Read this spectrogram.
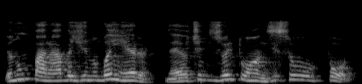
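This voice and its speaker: A man's voice: high voice, expressive, fast, fairly bright tone, husky, highs cut off. A Brazilian man, an MMA fighter, telling a long story in a casual interview, rambling and repeating himself as he quotes others. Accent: Brazilian Portuguese.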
